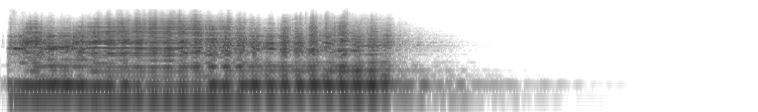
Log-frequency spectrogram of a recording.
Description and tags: chair dragon sing
Processed recordings of dragon a chair across a wooden floor.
